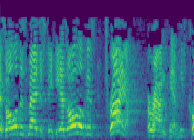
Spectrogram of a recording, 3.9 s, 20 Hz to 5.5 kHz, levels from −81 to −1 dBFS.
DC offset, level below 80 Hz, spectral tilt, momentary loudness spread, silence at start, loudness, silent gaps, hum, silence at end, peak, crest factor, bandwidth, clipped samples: under 0.1%; -68 dBFS; -4.5 dB/octave; 13 LU; 0 s; -16 LUFS; none; none; 0 s; 0 dBFS; 16 dB; 5 kHz; under 0.1%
